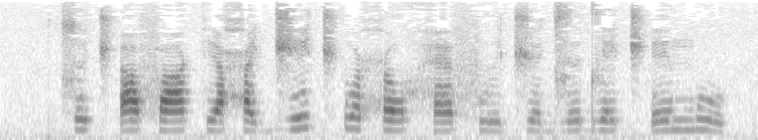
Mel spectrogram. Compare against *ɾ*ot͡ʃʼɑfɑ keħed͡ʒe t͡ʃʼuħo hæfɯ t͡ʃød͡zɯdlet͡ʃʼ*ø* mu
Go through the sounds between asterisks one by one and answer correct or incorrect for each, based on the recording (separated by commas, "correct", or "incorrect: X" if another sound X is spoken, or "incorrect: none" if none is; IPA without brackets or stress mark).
incorrect: t͡s, incorrect: e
